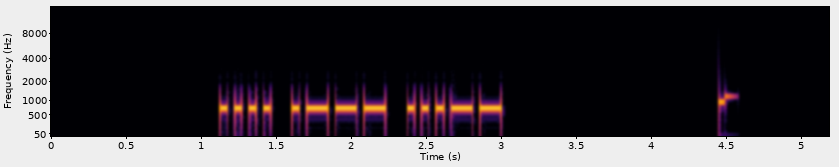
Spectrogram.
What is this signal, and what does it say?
Morse code, heard as a keyed tone, about 25 wpm, 700 Hz. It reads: HJ3
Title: Callsign Prefixes for Top 100 DXCC - 25wpm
